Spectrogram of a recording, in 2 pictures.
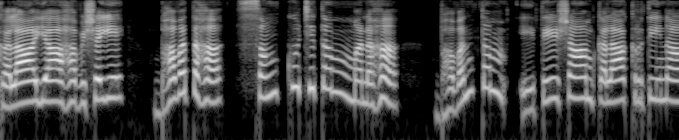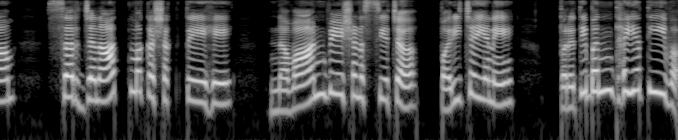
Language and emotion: Sanskrit, disgusted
